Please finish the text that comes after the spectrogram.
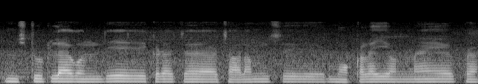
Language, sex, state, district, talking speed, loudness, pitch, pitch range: Telugu, male, Andhra Pradesh, Visakhapatnam, 110 wpm, -19 LUFS, 125 Hz, 120-130 Hz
